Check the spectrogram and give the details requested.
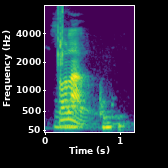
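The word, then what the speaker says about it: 설날: Jawabannya adalah solal. Solal. Dibacanya adalah sol seperti ini. Sol, lal. Nah, seperti ini.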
